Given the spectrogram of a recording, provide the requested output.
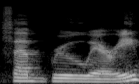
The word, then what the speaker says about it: February: this one as well there's two correct ways you can say this it is correct to say february with both r sounds that would sound like feb um first syllable stress february that sounds like feb roo air e however you'll notice most native speakers or at least most americans don't say february it's tough and so we cheat and we say feb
